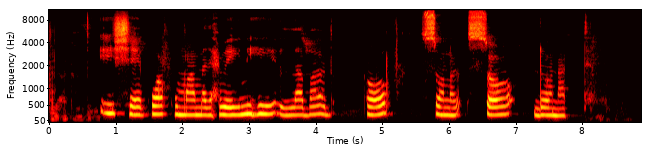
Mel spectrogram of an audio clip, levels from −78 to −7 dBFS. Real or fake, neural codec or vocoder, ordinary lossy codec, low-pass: real; none; none; none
